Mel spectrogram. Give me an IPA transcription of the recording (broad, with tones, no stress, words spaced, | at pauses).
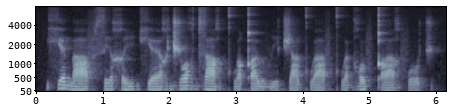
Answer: xʲɛ˦n̪aː˨f si˨χiː˨ɡxʲɛː˨ʁ d͡ʒo˦ʁd͡za˦˨ʁ kʷʰʌ˨qʼɯː˨ βi˨t͡ʃa˨kʷʰaː˨f kʷʰa˨ɡʁu˦f qʼaː˨ʁfo˨t͡ʃ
